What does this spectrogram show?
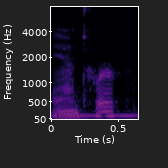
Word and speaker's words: Antwerp: i saying it right antwerp it sounds like ant and twerp and like twerp is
